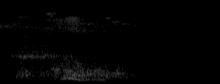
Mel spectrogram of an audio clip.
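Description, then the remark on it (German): A long, deep breath drawn in audibly through the nose during a yoga breathing exercise while the arms are raised over the sides, a steady airy rush lasting about a second and a half, fairly loud, then quiet. “Und dafür einfach die Arme über die Seite nach oben in der Einatmung.”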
